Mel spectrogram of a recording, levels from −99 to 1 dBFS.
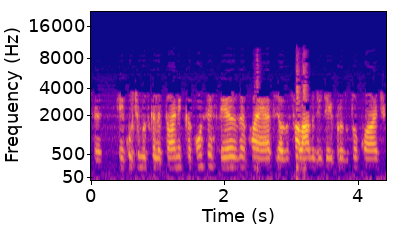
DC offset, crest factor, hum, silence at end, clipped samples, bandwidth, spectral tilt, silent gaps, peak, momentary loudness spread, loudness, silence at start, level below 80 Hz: under 0.1%; 18 dB; none; 0.05 s; under 0.1%; 9.6 kHz; -1 dB/octave; none; 0 dBFS; 17 LU; -16 LUFS; 0.05 s; -66 dBFS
